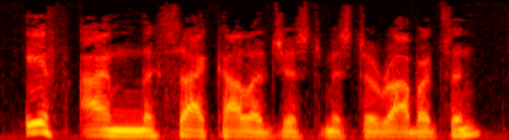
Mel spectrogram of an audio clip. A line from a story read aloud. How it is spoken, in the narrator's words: said Susan Calvin coldly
